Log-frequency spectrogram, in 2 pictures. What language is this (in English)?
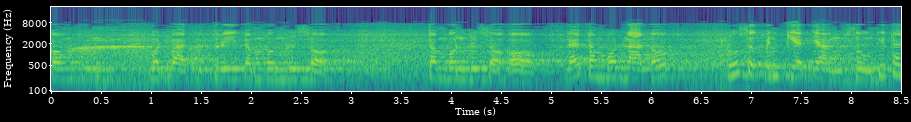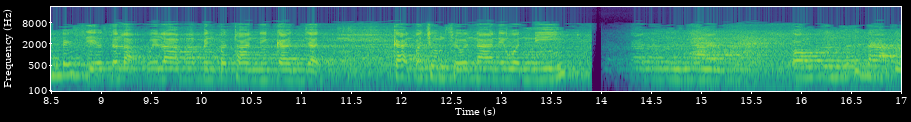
Thai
